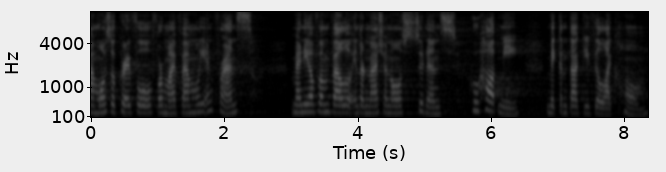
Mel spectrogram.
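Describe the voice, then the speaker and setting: The tone is bright and sharp, with fairly even intonation and a moderate pace. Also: woman, fairly high pitch for a woman. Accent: Indonesian. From Indonesia. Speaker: alumna speaker, pharmaceutical scientist. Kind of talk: ceremonial speech. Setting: auditorium ceremony with audience.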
